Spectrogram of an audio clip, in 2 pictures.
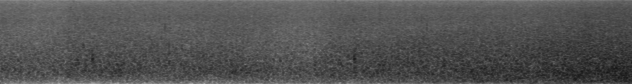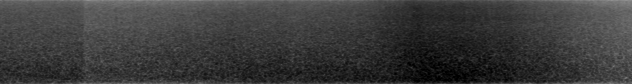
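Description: Ocean surf: a steady wash of waves that builds slowly and peaks in one louder breaking wave near the end.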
